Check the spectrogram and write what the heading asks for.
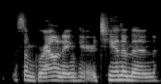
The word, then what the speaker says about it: Tiananmen: Tiananmen, right?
